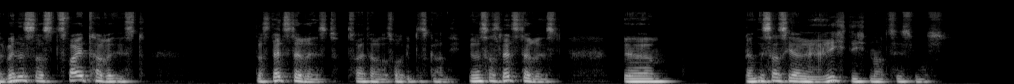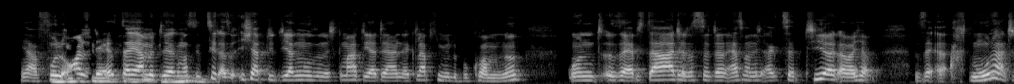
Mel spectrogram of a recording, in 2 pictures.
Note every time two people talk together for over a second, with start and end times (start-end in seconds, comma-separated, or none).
10.6-12.3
